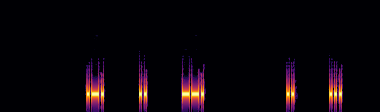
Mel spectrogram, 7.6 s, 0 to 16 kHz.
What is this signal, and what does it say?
Morse code, heard as a keyed tone, about 25 wpm, spaced as for 10 wpm, 600 Hz. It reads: RIG IS
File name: QSO409 10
